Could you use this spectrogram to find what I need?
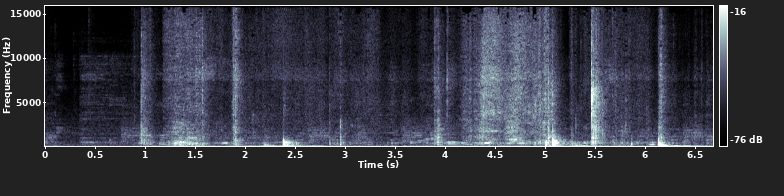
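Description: Packing tape rips off a cardboard box.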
